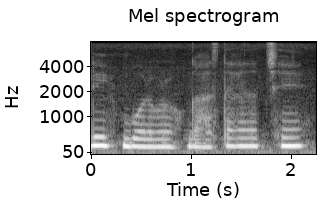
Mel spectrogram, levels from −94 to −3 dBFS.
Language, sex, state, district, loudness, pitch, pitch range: Bengali, male, West Bengal, Alipurduar, -13 LUFS, 215 Hz, 200-220 Hz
